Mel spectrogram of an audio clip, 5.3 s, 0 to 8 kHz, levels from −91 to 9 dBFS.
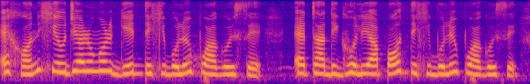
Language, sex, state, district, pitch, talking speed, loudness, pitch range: Assamese, female, Assam, Kamrup Metropolitan, 265 Hz, 145 wpm, -14 LUFS, 245-290 Hz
